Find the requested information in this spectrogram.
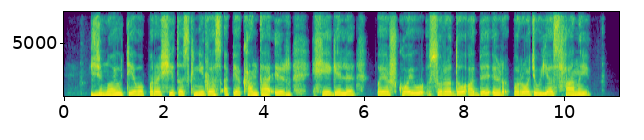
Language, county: Lithuanian, Šiauliai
